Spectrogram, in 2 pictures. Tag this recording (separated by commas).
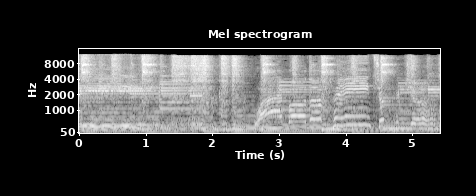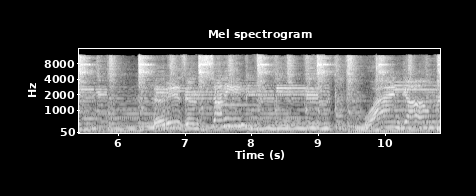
Music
